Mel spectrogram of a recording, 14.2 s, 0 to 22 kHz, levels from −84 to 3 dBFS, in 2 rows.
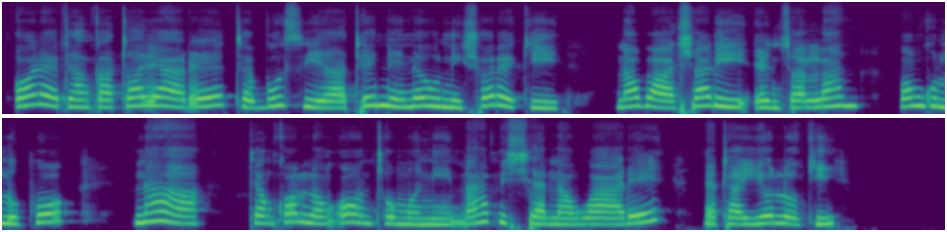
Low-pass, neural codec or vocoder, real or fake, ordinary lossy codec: none; codec, 44.1 kHz, 3.4 kbps, Pupu-Codec; fake; none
